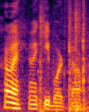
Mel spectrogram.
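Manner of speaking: ordinary talk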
